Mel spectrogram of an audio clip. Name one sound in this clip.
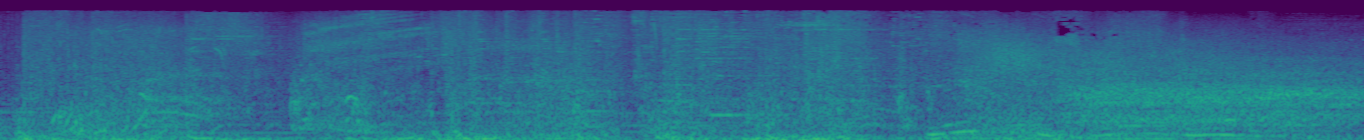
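Game spell effects crackle and burst during a fight.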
